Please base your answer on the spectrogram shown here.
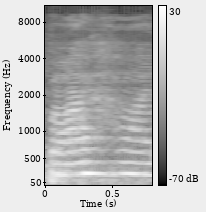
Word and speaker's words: Baha'i: And a friend of mine said to stop at the Baha'i Lounge.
